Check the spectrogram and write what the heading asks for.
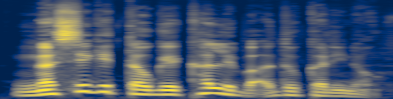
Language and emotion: Manipuri, neutral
